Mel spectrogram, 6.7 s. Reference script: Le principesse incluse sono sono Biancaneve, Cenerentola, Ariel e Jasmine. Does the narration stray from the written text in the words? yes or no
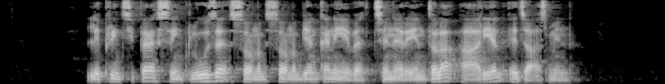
no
